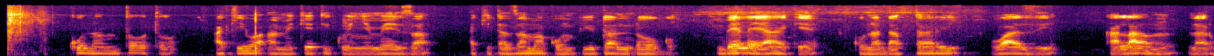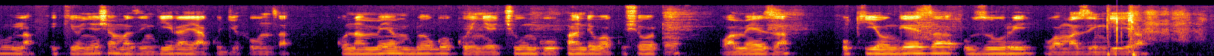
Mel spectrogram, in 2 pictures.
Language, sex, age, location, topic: Swahili, male, 25-35, Nairobi, education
